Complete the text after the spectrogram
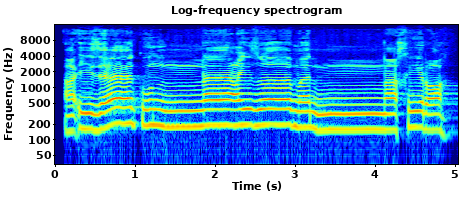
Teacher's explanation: এখানে নুন মুশাদ্দাদের সাথে ইদগাম হয়ে যাবে। মিমের উপর দুই জবরের তলবিন, এরপর নুন আসছে, এখানে ইদগাম হয়ে যাবে। আইযা কুন্না ইযামান নাখিরা, নুন জবর না, খাজির খি, রা জবর রা, তা দুই জবর তান, নাখিরাতান।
